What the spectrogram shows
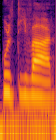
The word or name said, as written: cultivar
